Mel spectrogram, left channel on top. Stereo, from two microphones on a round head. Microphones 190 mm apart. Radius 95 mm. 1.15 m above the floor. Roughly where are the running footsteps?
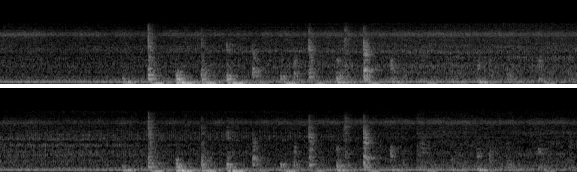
Left.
